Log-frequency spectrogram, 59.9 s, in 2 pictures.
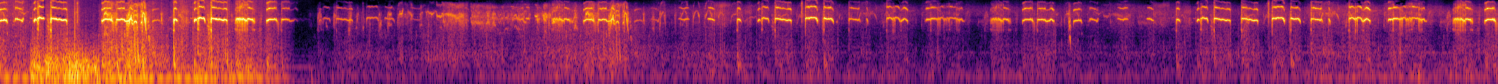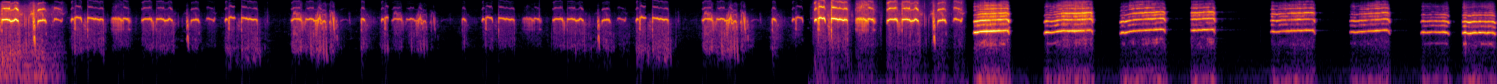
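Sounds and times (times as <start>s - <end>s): noisy scrabbling: 0.0s - 6.8s
bird chirping: 0.0s - 14.3s, 44.0s - 49.3s.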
